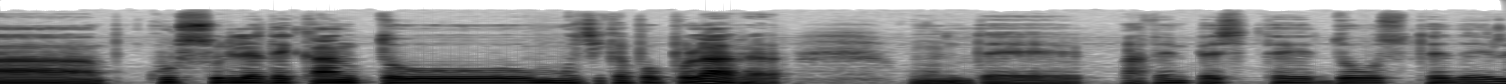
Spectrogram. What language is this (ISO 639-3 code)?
ron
